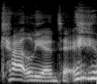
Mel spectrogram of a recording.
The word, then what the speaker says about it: Katliente: It's like caliente in Spanish, but with K-A-T in the front. And no, my name is not Katie. It's Kat. People always mispronounce it because it looks like Katie if you're not paying attention. It's like Kate Lee. Yeah, it's like Katliente, like that, not like Katie.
